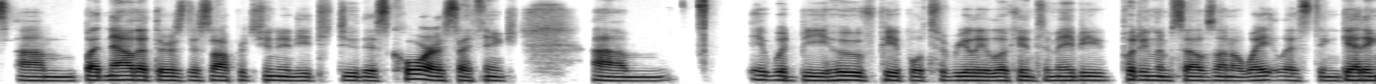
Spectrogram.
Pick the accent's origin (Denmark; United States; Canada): Canada; moved away as an adult; also born or lived in United Kingdom; I'm originally from Canada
